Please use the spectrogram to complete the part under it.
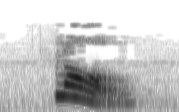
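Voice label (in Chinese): "漏" Mandarin Chinese; hsk; chinese-flashcards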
